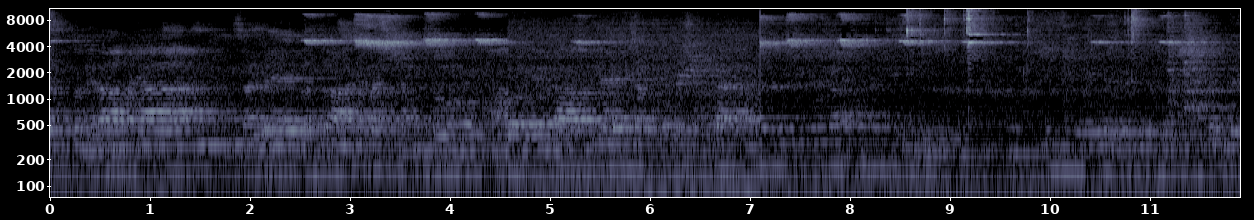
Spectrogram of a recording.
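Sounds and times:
man chanting: 0.0 - 11.9.

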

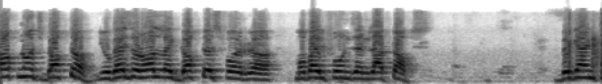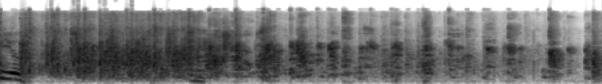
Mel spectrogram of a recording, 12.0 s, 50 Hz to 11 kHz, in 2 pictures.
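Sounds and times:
audience applauding: 5.7 - 12.0.

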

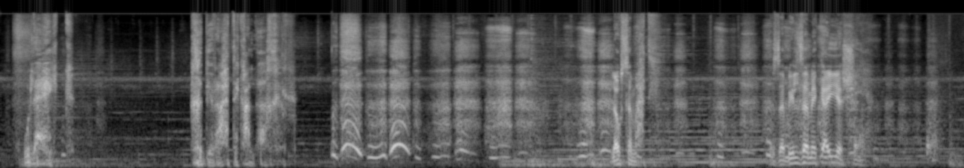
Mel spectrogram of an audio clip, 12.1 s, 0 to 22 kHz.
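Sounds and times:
woman gasping: 4.2 - 7.7.

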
